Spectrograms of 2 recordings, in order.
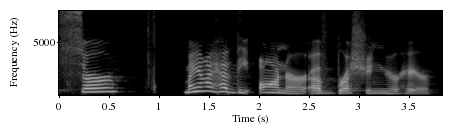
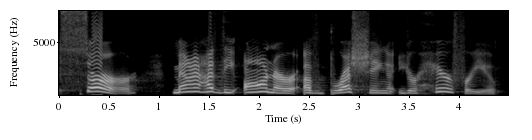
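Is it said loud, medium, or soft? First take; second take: soft; medium. First: It is said at a soft, normal volume. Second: It is said somewhat louder than normal.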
